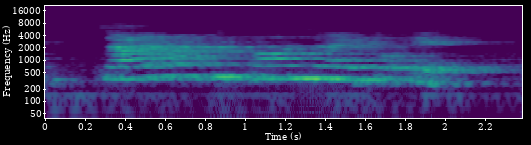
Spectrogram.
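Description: A woman's voice in one drawn-out, sing-song phrase beginning just after the start and trailing off near the end, the chanted way a teacher reads out a sum's answer.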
